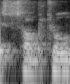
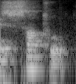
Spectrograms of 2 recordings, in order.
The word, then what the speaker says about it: subtle: So with a silent B, we don't say subtle, we say subtle.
